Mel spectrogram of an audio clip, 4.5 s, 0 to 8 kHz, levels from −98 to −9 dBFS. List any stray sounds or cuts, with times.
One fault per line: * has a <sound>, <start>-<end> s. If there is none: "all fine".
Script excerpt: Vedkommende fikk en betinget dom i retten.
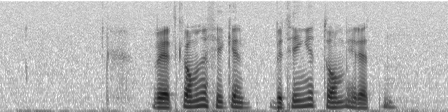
all fine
